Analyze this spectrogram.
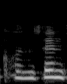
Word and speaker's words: kochen: Kan und Sophie kochen Spaghetti. Ya, richtig. Kochen, tapi ya Aussprache yang benar itu kochen.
